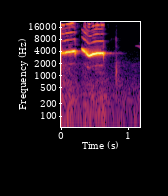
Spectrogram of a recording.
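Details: Two whistled notes from a red-tailed laughingthrush in fast stimulating song, the second longer, starting higher and gliding down before levelling off, followed by quiet.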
